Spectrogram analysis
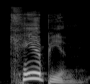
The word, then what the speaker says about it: Campion: Much of this occurs in the Campion district. I think that's how you pronounce that. It's like champion, but it's missing the H.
